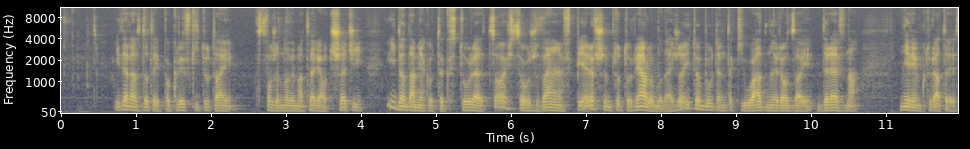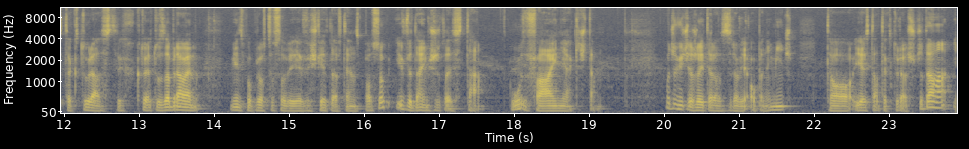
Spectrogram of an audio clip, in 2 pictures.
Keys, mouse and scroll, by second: 0.3 drag, 0.6-1.0 shift+middle drag, 1.0 shift+click, 1.9 click, 3.2 click, 6.7 click, 14.3 click, 17.2 click, 21.4 drag, 23.3-23.9 middle drag.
